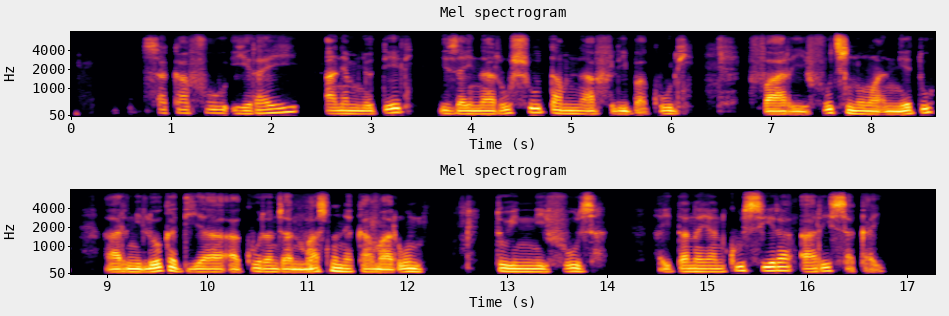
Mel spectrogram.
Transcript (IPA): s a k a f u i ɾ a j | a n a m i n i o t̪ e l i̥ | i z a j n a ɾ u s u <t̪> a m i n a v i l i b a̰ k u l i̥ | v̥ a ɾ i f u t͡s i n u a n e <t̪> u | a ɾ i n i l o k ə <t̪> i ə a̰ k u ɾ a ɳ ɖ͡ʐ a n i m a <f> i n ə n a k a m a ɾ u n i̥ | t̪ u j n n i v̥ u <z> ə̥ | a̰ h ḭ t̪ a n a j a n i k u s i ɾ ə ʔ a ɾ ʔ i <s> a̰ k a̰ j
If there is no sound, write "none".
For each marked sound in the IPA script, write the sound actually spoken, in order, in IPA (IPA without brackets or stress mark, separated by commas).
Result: t̪, t̪, d̪, s, z, s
